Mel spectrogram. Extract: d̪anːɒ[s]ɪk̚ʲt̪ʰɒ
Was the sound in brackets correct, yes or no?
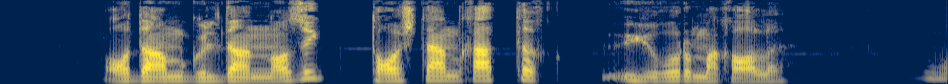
no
